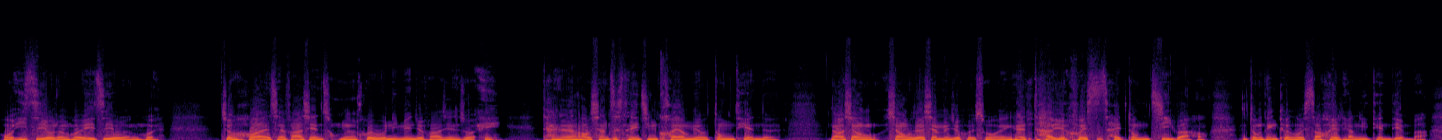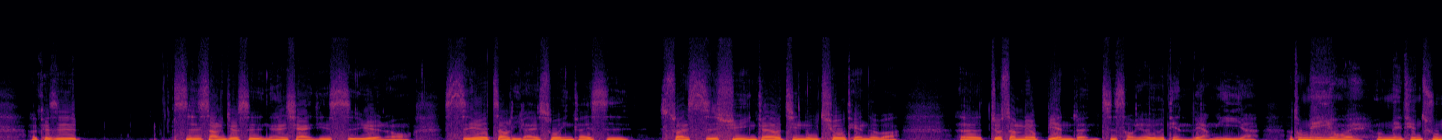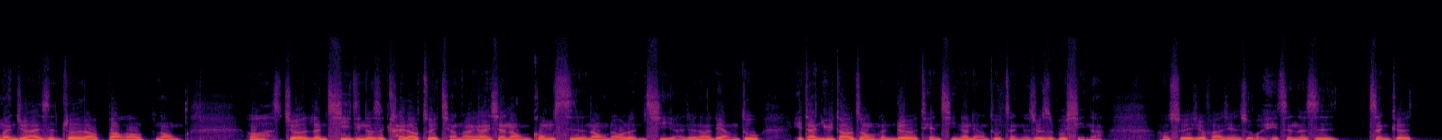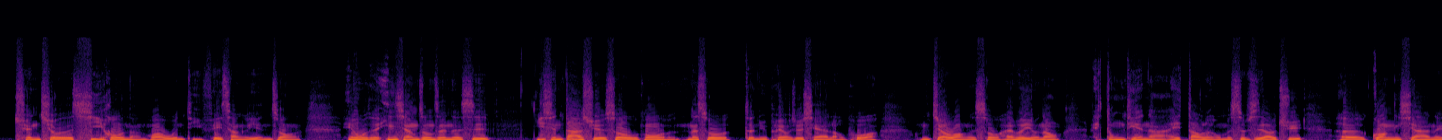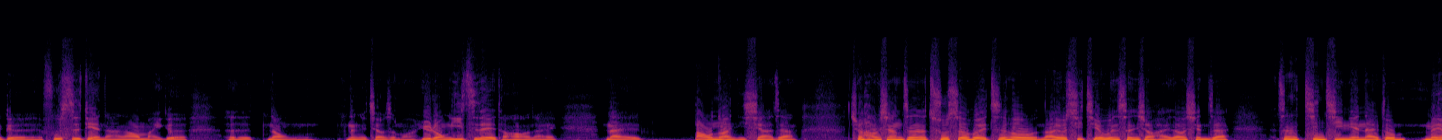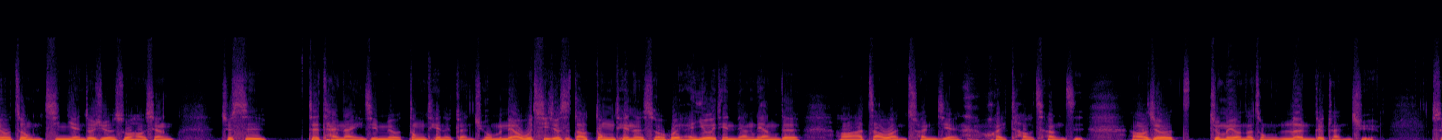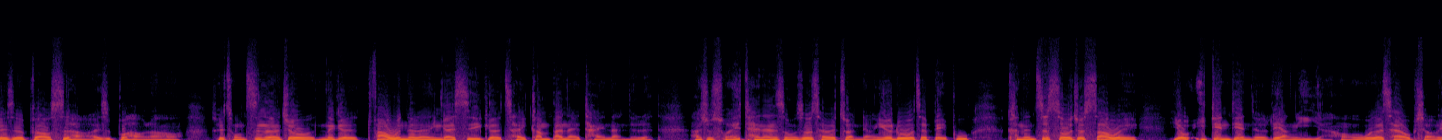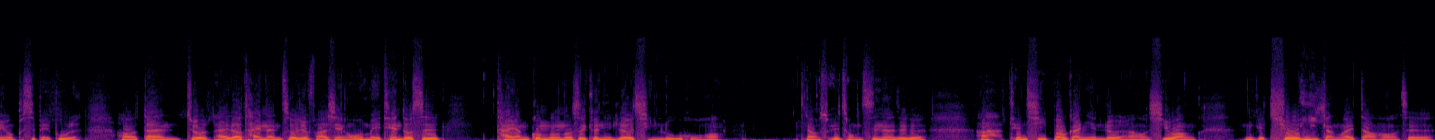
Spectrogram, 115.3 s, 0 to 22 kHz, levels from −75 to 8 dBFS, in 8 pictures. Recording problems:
distortion; heavy; 5 dB below the speech

